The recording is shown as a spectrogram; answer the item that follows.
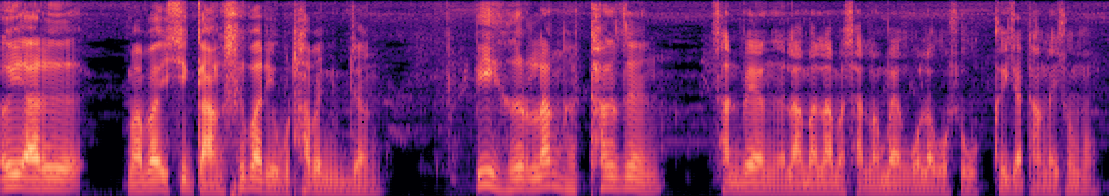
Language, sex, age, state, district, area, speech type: Bodo, male, 45-60, Assam, Baksa, rural, spontaneous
